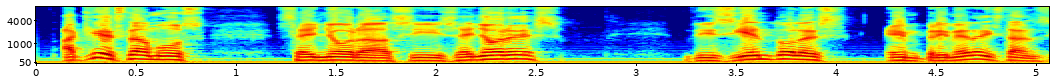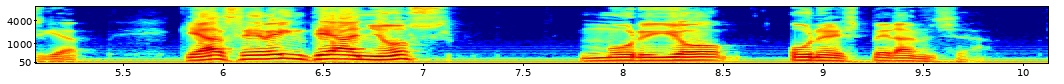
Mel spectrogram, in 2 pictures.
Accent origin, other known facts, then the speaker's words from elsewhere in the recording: Bucaramanga, Santander, Colombia; Desgraciadamente así somos los santandereanos, así somos los bumangueses.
